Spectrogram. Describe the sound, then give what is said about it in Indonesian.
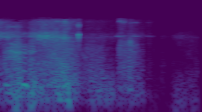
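Rustling noise in a room comes as a few scratchy, crackling bursts of uneven length, loudest at the start and fading toward the end. “Ini siapa kresek-kresek? Gue.”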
